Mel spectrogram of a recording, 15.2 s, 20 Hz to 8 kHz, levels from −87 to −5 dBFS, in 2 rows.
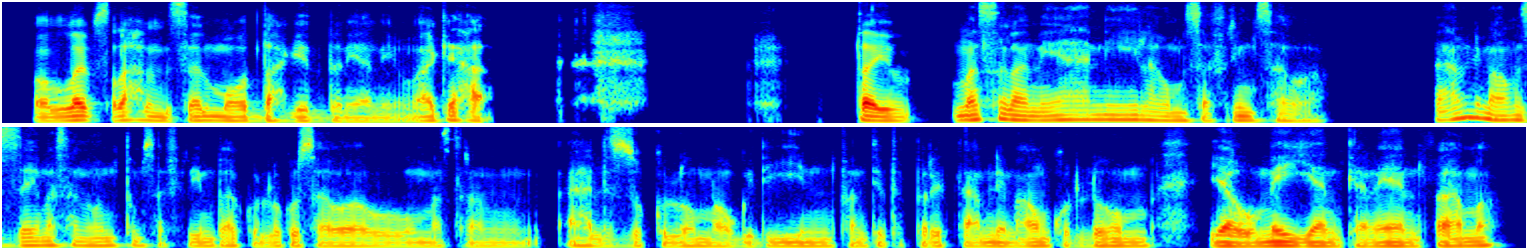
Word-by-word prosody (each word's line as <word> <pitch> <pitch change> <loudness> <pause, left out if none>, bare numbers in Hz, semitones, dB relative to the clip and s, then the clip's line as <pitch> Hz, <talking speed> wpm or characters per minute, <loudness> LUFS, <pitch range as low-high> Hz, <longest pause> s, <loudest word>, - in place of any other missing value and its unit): والله 90 +4 +6
بصراحة 100 0 0
المثال 95 +1 0
موضح 90 -1 +1
جدًا، 85 -2 -4
يعني 80 0 -6
معاكِ - - -1
حق. - - +1 1.8
طيب 90 -1 +8 0.2
مثلًا 110 -1 +3
يعني 115 +2 0
لو 105 -3 -1
مسافرين 95 +1 -2
سوا، 85 -2 -5 0.6
بتتعاملي 160 +5 0
معاهم 110 -7 +2
إزاي 95 -2 -1
مثلًا 95 -1 -3
وأنتم 95 +3 -4
مسافرين 90 -3 -5
بقى 85 0 -2
كلكم 85 -1 -4
سوا، 80 0 0
ومثلًا 80 0 -5 0.2
أهل 90 -2 -3
الزوج 80 +1 -3
كلهم 80 +1 -3
موجودين، 85 +1 -3
فأنتِ 80 -1 -6
تضطري 85 -1 -6
تتعاملي 85 +1 -2
معاهم 85 +2 0
كلهم 85 0 -1 0.3
يوميًا 85 0 +5
كمان، 80 0 +1
فاهمة؟ 90 +5 +1
85 Hz, 140 wpm, -25 LUFS, 85-95 Hz, 1.8 s, طيب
